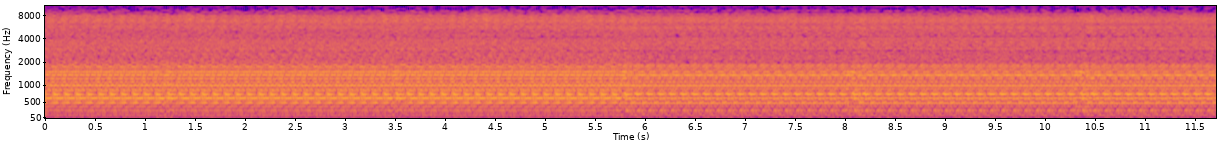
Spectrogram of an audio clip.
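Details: Recorded inside the MRI scan room: loud, steady, rapid buzzing and knocking held at a fixed rhythm throughout; normal MRI scanner operating noise.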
